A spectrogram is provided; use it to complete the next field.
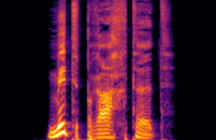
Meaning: second-person plural dependent preterite of mitbringen
- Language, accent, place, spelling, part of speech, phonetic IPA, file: German, Germany, Berlin, mitbrachtet, verb, [ˈmɪtˌbʁaxtət], De-mitbrachtet.ogg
